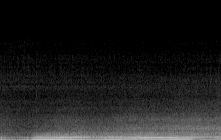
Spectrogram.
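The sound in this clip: Nissan Z sports car engine accelerating hard and shifting into third gear: a brief dip in engine pitch near the start, then a long, loud, steady climb in revs as the car pulls through the gear.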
